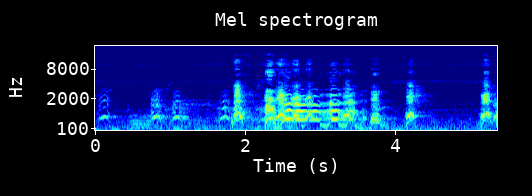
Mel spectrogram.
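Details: A cute little puppy yaps in scattered short barks, with a cluster of strained, whiny yelps in the middle, then a few more single sharp barks in an otherwise quiet setting.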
